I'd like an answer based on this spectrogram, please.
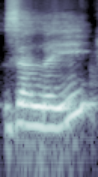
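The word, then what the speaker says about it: zellij: look up the special type of Mosaic called Z it's spelled z e l l i j and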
